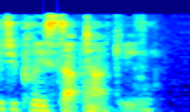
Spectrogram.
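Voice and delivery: polite, acted-out manner. Telling how they ask people talking at the movies to stop; retelling a polite request. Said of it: "I'm actually really polite".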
